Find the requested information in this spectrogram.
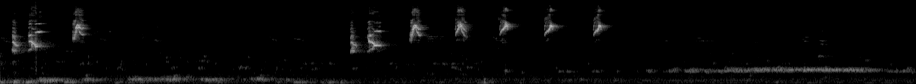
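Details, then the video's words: Rich song of a long-tailed shrike: two sharp high notes, then a pause, then a series of six clear, bright piercing notes about half a second apart, followed by a low steady hum. "Cendet Isian Mewah"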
